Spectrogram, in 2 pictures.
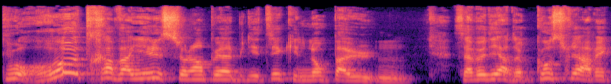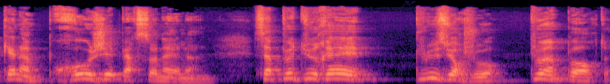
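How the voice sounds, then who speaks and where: Fairly slow speech comes through with a dark, mellow tone. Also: man, high pitch for a man, lively intonation. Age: 60s. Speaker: business consultant. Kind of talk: interview. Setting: remote call from his office. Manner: halting, many repetitions.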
